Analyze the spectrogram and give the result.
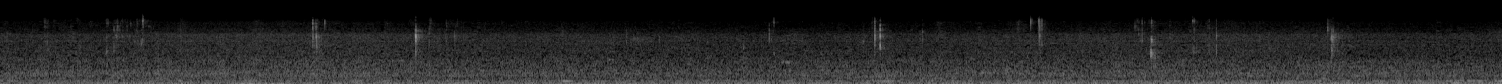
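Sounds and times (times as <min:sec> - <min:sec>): steady background hiss: 0:00.0 - 0:15.0
wet mouth clicks: 0:04.1 - 0:04.5, 0:08.7 - 0:09.0, 0:10.2 - 0:10.6, 0:11.4 - 0:12.3, 0:13.2 - 0:13.5
person chewing food: 0:11.4 - 0:12.3.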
